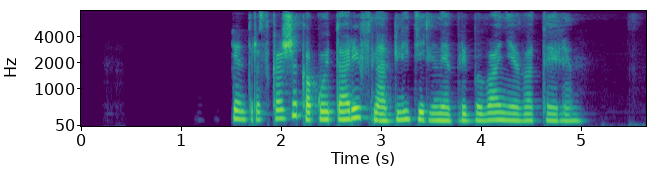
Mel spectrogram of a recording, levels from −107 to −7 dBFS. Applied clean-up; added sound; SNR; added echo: neural mask model DeepFilterNet 3.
